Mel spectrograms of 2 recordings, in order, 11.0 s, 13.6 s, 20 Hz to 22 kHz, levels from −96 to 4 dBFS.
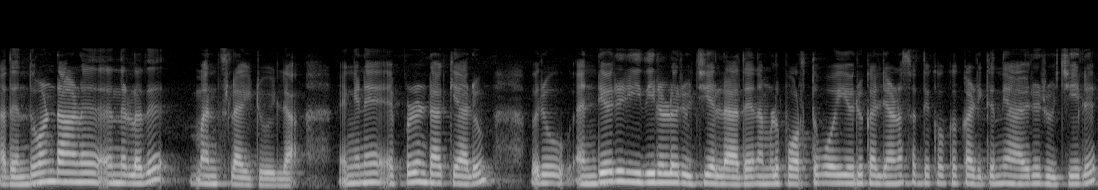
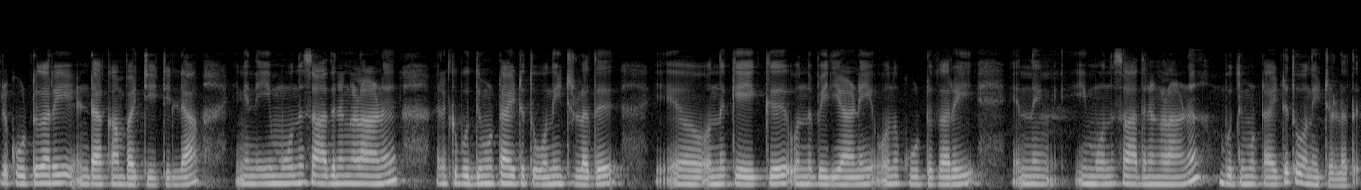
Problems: low volume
